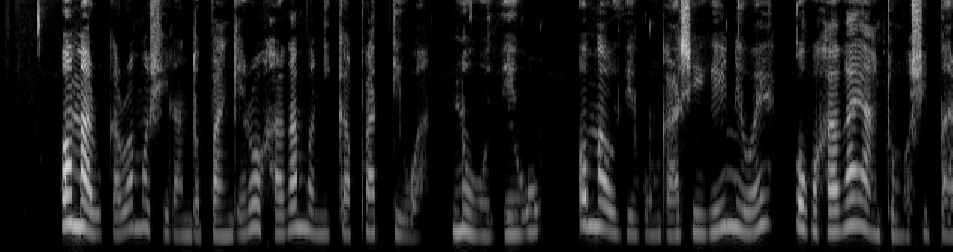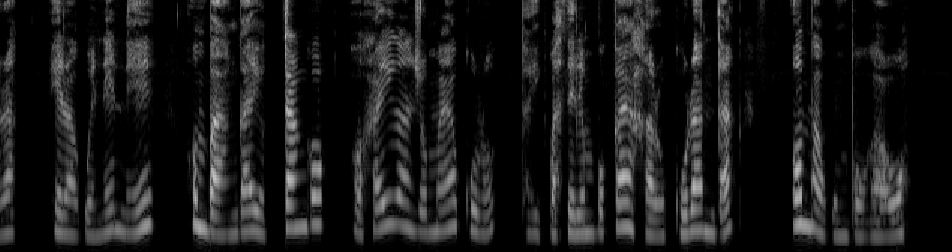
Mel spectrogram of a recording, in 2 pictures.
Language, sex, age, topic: Oshiwambo, female, 18-24, finance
